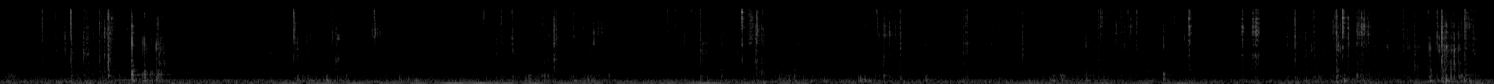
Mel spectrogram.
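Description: A utility-knife blade scrapes and chips at a partly carved, solid orange bar of soap. Soft, crisp scraping and crumbly, crackling chips come in irregular bursts with bright, high texture over a faint steady low hum, with slightly louder flurries near the start and end.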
